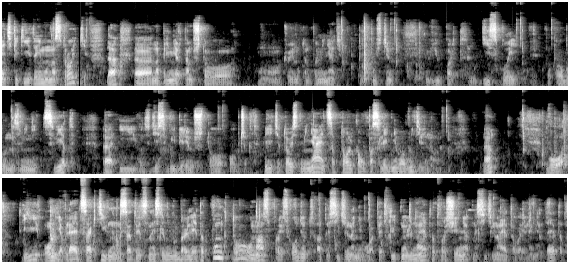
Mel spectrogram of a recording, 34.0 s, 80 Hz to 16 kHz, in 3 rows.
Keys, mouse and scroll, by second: 6.7-7.9 drag, 14.4-16.3 drag, 20.1 click, 27.8 r, 29.9 shift+right click, 32.3 shift+right click, 33.1 r.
